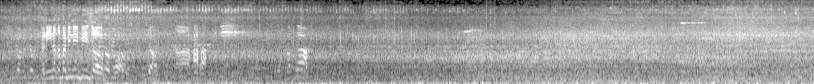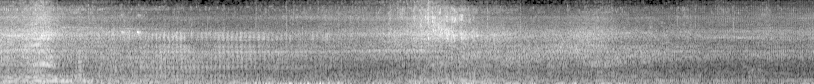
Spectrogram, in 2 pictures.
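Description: Steady road and traffic noise heard from a moving bicycle on a highway, with motor vehicles going by; the noise swells as a vehicle passes about halfway through, and again with another a few seconds before the end.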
